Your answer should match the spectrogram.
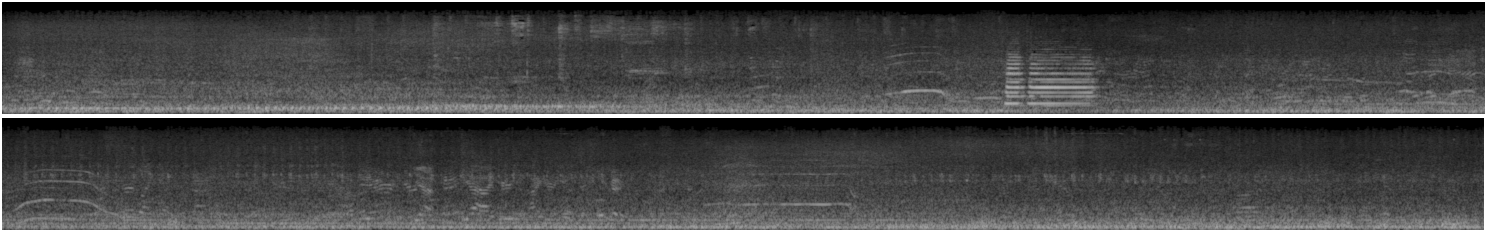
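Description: Busy outdoor car show ambience with a steady crowd murmur and people chatting, broken once midway by a short, loud car horn honk.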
